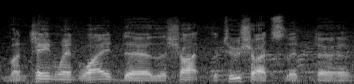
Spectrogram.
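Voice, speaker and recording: A man calling curling play-by-play as live sports commentary, in measured, short factual phrases. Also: lowish voice, crowd noise.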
